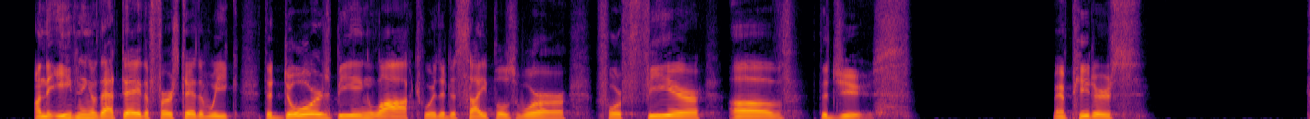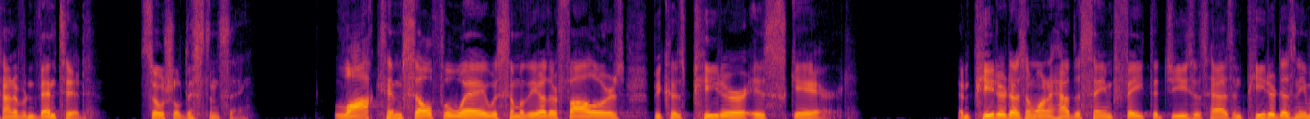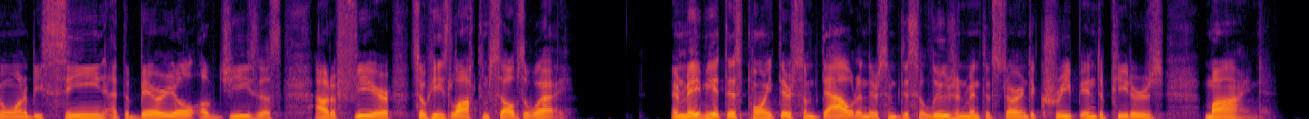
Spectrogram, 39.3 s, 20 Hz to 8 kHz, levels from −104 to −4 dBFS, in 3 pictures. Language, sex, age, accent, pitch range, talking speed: English, male, 40-59, American, 120-150 Hz, 150 wpm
